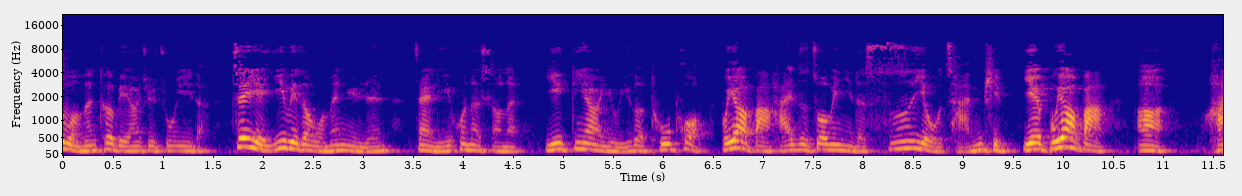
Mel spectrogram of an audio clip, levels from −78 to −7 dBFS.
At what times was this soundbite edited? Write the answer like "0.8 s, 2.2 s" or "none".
1.6 s, 6.5 s, 9.6 s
